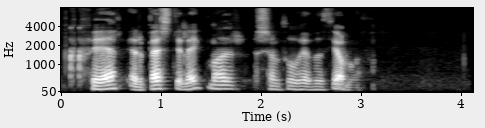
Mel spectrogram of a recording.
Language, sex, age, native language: Icelandic, male, 60-69, Icelandic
